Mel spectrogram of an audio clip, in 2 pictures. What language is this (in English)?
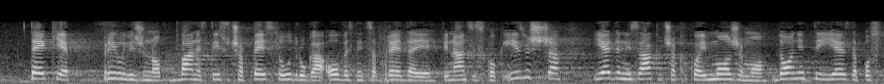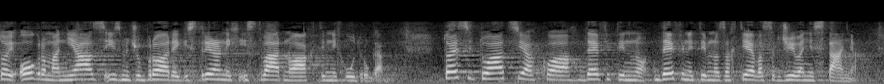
Croatian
